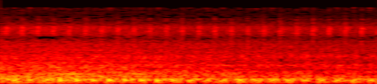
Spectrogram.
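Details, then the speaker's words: Fairly new single-cylinder motorcycle, valve cover removed, engine running: light, fast, even ticking over steady idle, loudest at the front of the head; suspected loose valve clearance needing adjustment. "kencang banget kan ngeliiknya dari bagian depan sini ini saya curiganya di setelan klepnya yang kendor karena ini motor masih tergolong baru ya"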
